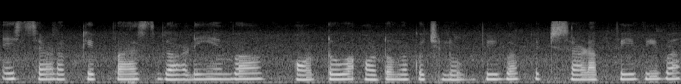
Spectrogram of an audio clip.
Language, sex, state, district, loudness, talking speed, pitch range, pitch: Hindi, female, Chhattisgarh, Bilaspur, -17 LUFS, 165 wpm, 225-255 Hz, 235 Hz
